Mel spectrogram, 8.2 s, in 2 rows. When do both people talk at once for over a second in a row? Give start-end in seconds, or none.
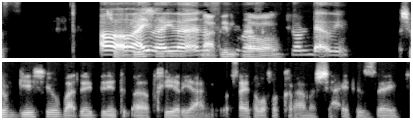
1.1-2.8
